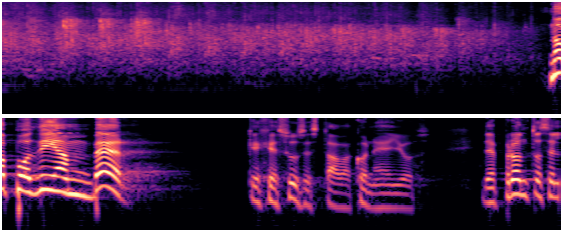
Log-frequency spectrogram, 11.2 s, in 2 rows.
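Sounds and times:
audience applauding: 0.0s - 5.4s
speech: 5.5s - 7.0s, 8.1s - 11.1s.

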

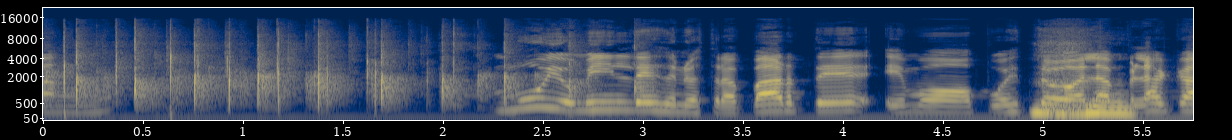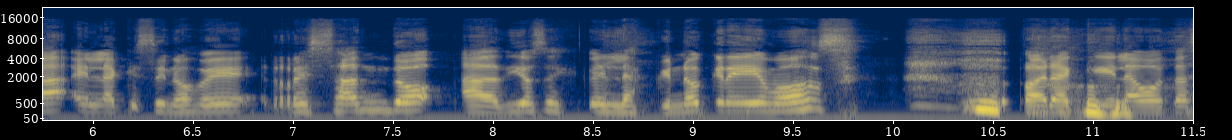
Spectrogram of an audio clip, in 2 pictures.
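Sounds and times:
applause: 0.0s - 3.1s
speech: 2.3s - 11.4s
laughter: 5.0s - 5.5s, 10.8s - 11.4s.

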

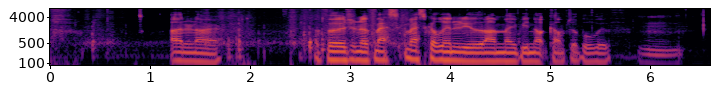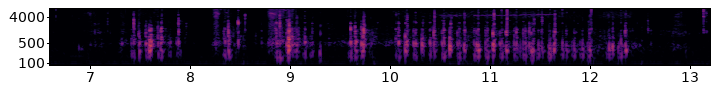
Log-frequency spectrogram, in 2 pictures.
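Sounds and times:
speech: 1.2s - 2.0s, 2.6s - 6.4s
blowing bubbles in milk: 7.3s - 12.6s.

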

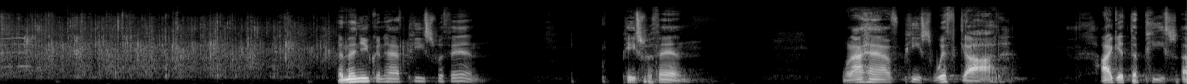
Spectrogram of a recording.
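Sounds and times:
audience clapping hands: 0.0s - 4.5s
speech: 3.4s - 4.9s, 6.3s - 7.0s, 8.4s - 10.2s, 11.0s - 11.8s.

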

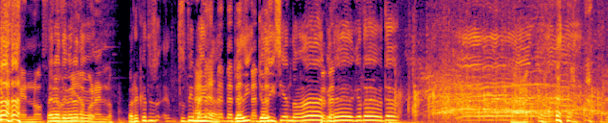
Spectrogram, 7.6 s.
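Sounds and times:
laughter: 0.0s - 0.3s, 6.3s - 7.5s
speech: 0.2s - 7.5s
stadium applause: 4.9s - 7.5s.

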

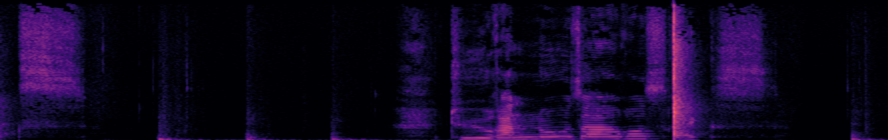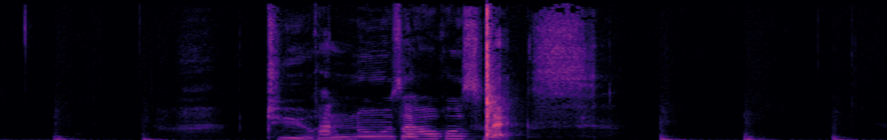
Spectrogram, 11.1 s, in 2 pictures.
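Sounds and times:
foot stamps: 0.9s - 2.6s, 5.3s - 6.9s, 9.6s - 11.0s
speech: 2.8s - 4.7s, 7.2s - 9.1s
hand clap: 4.2s - 4.5s, 8.6s - 8.9s.

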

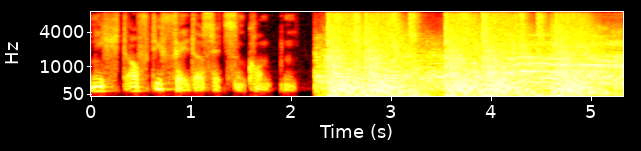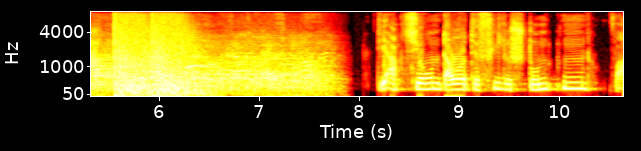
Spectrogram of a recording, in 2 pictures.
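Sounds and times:
speech: 0.0s - 6.5s, 8.2s - 10.6s
gunshots: 2.2s - 6.6s
noisy commotion: 2.2s - 7.9s.

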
